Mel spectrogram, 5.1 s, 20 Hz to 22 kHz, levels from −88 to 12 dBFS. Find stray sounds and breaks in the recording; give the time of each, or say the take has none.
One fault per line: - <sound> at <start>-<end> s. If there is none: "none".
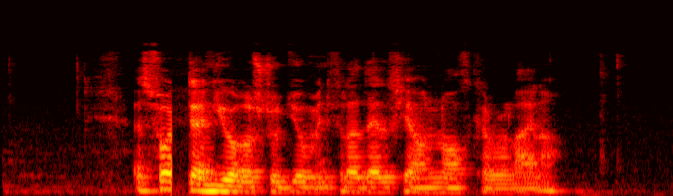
- dropout at 1.3-1.4 s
